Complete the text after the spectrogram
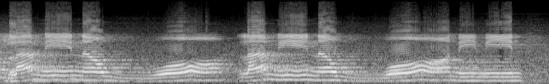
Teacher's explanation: Huruf yang selamanya tafkhim itu adalah huruf dha, nggak mengenal tarkib.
